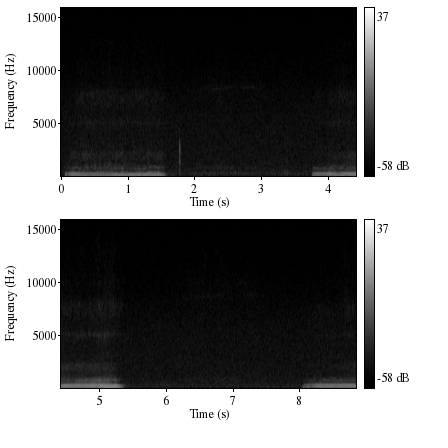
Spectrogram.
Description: Cat sleeping and snoring. Listen for the first loud snort that starts the snoring.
